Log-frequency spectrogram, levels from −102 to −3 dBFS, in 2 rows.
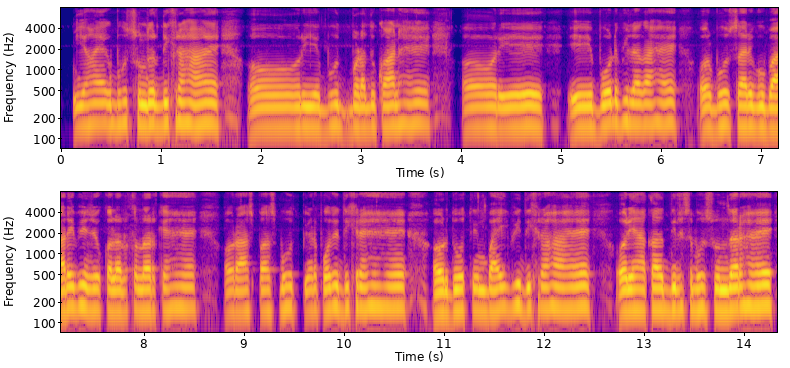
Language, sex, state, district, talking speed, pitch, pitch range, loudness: Hindi, male, Chhattisgarh, Balrampur, 235 wpm, 155 Hz, 150-165 Hz, -17 LUFS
